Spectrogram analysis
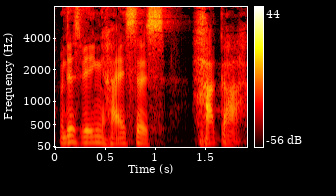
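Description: A man's voice: on the low side, normal speed, vocal fry. A man preaching a sermon in an earnest, direct way, speaking straight to his listeners and often repeating his phrases.

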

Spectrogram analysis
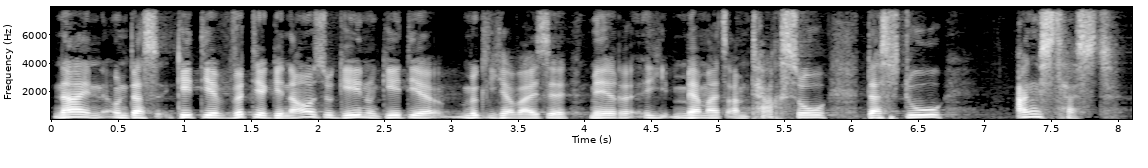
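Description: A man preaching a sermon emphatically, speaking straight to the listener and swinging between loud and hushed. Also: on the high side, steady tone, moderate pace, few pauses.

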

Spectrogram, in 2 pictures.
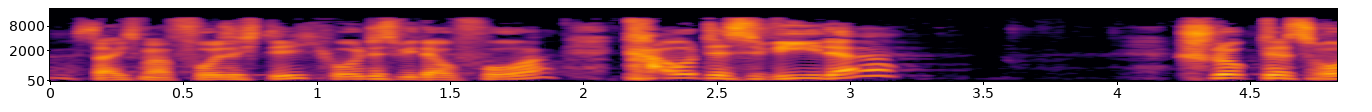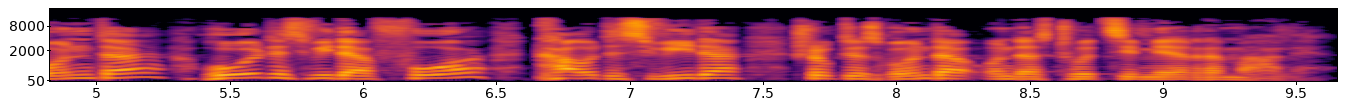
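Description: Earnest preacher man, fairly high voice. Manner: earnest, direct address with many repeated phrases. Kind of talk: sermon.

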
